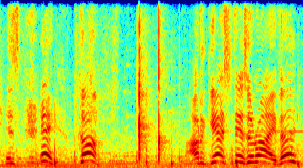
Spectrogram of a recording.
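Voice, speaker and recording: High-pitched, effusive Italian restaurateur. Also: male voice, a little slow. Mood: fawning. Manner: fawning, excitable hospitality. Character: effusive, eager-to-please male Italian restaurateur. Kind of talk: cinematic crime game acting. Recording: voice over background music.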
